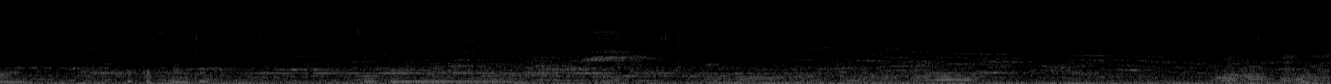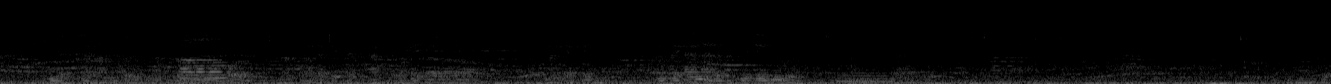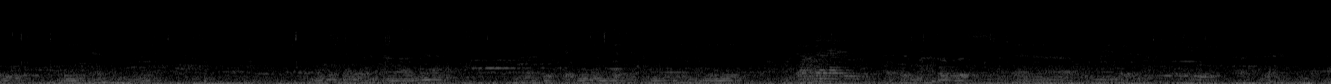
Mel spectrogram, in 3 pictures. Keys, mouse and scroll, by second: 3.4 g, 6.6-8.7 middle drag, 13.7-15.7 middle drag, 16.6-20.9 middle drag, 20.9 g, 23.5 middle click, 25.7 middle click, 32.4 middle click, 33.8 g, 35.2 g, 36.7-38.5 middle drag, 38.7-39.9 middle drag.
